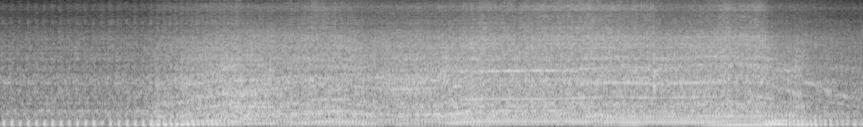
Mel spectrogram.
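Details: Honda Beat injection scooter, single cylinder, revved from idle to a steady clean high speed with no misses or rattles while checking that the regulator charges, after a faulty wiring path causing total failure was fixed.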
